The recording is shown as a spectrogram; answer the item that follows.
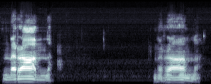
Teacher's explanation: So the accusative plural, the visarga narah changes to an N, naran.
